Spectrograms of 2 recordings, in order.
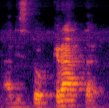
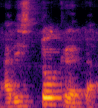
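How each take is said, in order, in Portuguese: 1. É acentuada do jeito português. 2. É acentuada do jeito espanhol. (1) "Em português" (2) "Mudou o idioma, mudou a tonicidade"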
